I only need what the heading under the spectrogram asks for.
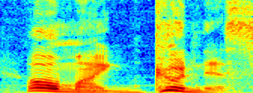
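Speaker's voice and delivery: put-on rambunctious young boy voice, old-fashioned. Showing the voice done for a child: old-timey rambunctious young boy voice. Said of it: "a rambunctious young boy from some day gone by".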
